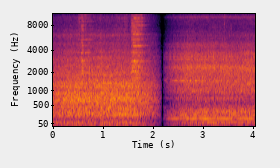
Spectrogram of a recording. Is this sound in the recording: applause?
no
